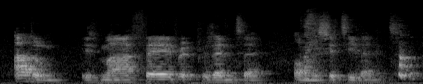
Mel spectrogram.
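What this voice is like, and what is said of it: Put-on Yorkshire accent. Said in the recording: “your best Yorkshire accent”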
